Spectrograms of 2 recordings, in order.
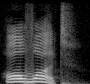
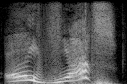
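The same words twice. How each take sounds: First: Higher, louder puzzled question; All what? asked innocently; puzzled Harry. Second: Much louder, much higher roar; All what? thundered in outrage. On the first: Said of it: "asked Harry". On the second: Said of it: "Hagrid thundered". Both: Acted.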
